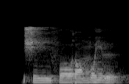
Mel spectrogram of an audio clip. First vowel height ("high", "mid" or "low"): high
